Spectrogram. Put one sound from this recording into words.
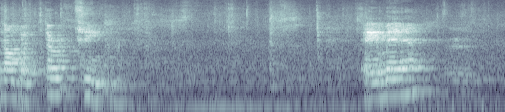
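A woman speaks with fervour into a microphone through loudspeakers in an echoing room.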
